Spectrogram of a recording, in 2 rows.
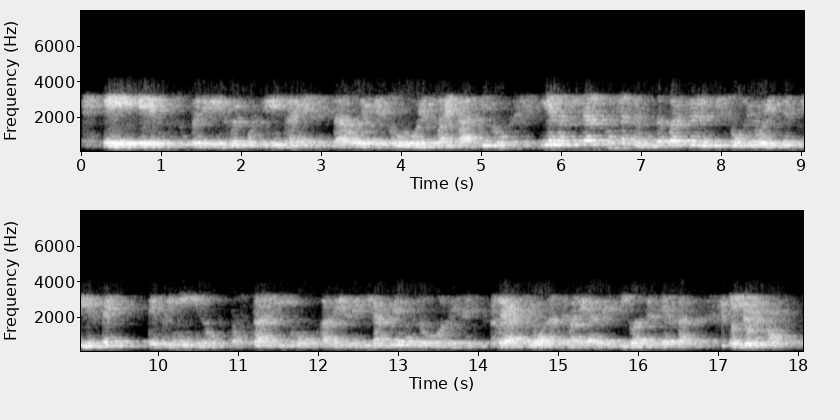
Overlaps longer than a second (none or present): none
